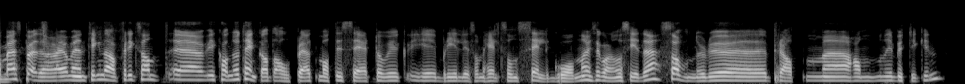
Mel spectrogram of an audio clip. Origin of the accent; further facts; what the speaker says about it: Drammen, Buskerud, Norway; Ektefødt drammenser og lykkelig bestemor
